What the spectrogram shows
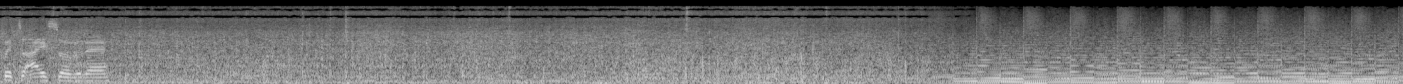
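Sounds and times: heavy rain on a tent: 0.0s - 10.3s.

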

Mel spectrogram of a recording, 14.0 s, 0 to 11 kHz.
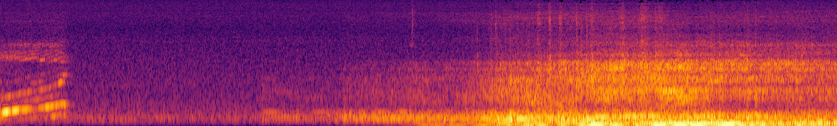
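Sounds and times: model train passing: 5.5s - 13.9s.

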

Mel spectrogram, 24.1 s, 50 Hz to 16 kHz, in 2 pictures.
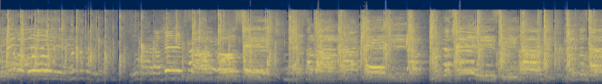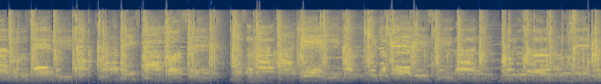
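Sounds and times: group of people singing: 0.0s - 1.2s, 3.0s - 24.0s
people clapping a steady beat: 0.0s - 24.0s.

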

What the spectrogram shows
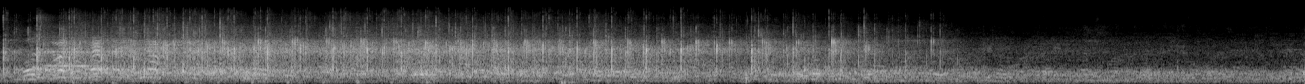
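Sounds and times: crowd applauding: 0.0s - 9.8s
voices: 0.0s - 13.0s.

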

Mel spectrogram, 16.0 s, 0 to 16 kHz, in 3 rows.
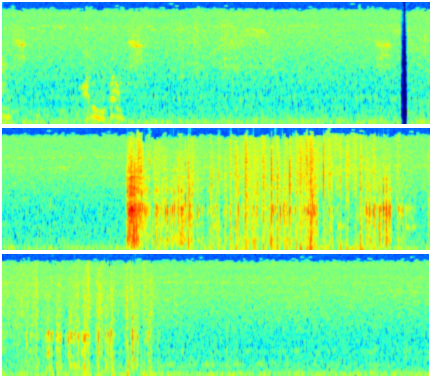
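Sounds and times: pigeon wings flapping: 6.9s - 12.7s.

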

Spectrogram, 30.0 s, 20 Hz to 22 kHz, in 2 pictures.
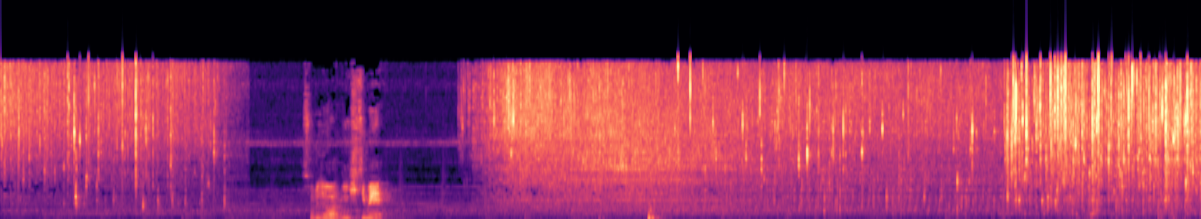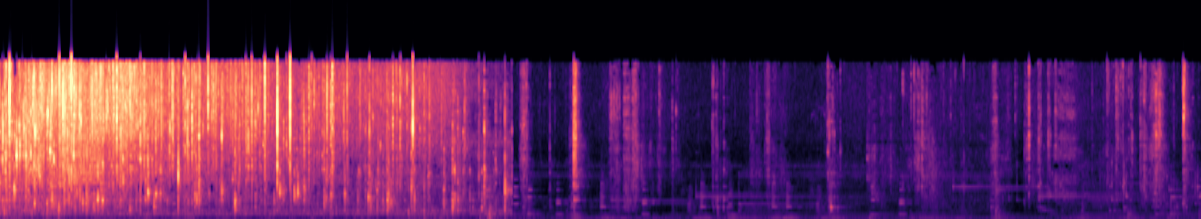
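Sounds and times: fish deep-frying in hot oil: 0.0s - 3.0s, 5.9s - 21.4s.

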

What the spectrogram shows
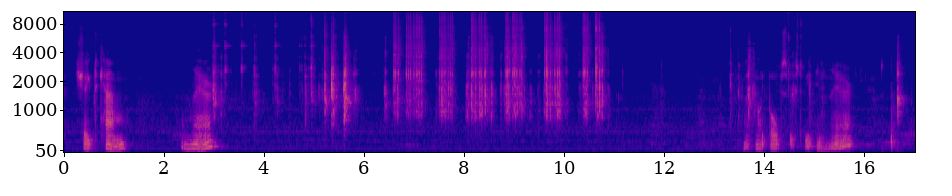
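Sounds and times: plastic parts scraping rattles: 3.0s - 11.1s, 13.3s - 15.2s.

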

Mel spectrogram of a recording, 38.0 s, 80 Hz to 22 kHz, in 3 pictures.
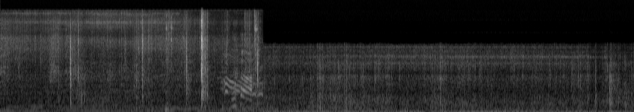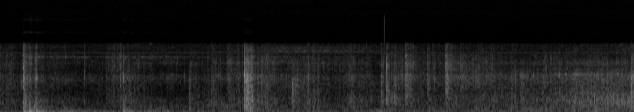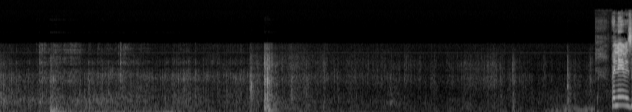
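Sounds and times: skateboard clacking on ground: 0.0s - 5.3s
skateboard wheels rolling on asphalt: 0.0s - 38.0s.

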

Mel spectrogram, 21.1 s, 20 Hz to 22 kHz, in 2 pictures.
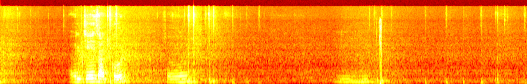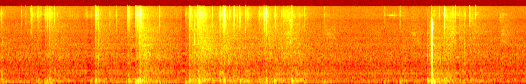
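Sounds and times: typing on computer keyboard: 3.6s - 4.7s.

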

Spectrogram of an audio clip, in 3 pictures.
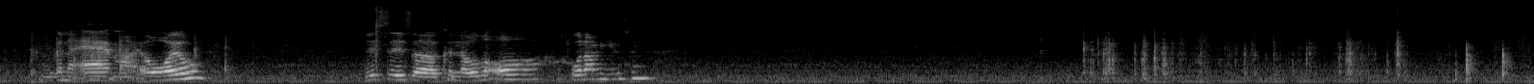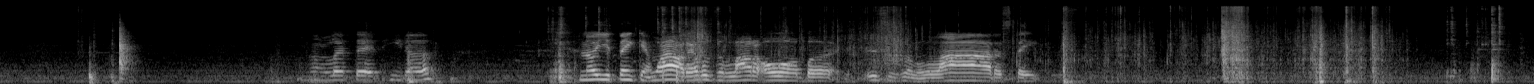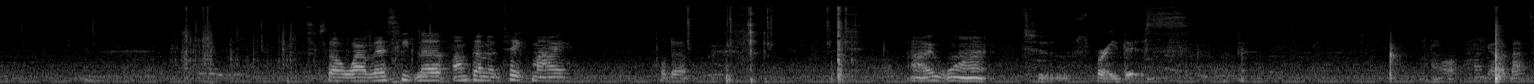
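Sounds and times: steady low hum: 0.0s - 46.0s
plastic bag rustling: 20.8s - 29.6s, 32.4s - 34.9s.

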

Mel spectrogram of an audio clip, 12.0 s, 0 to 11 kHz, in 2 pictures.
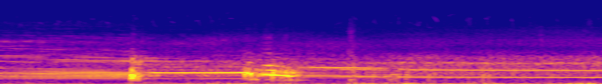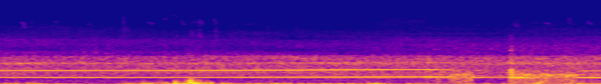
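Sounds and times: car engine idling: 3.2s - 12.0s.

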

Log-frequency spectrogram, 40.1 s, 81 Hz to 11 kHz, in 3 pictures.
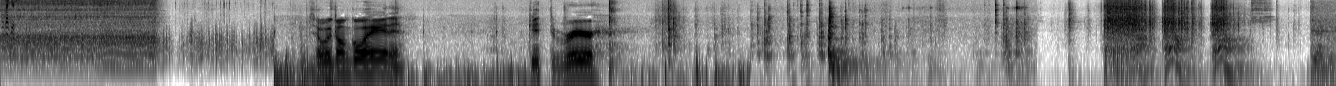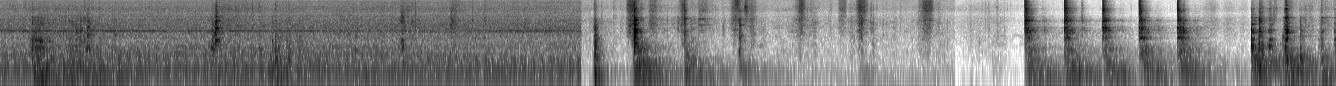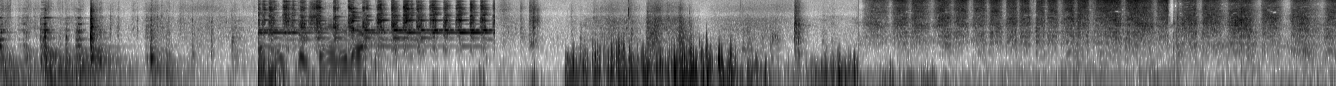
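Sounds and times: metal clanks and knocks: 7.5s - 10.8s, 19.3s - 21.0s, 23.6s - 28.6s, 29.3s - 31.7s.

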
